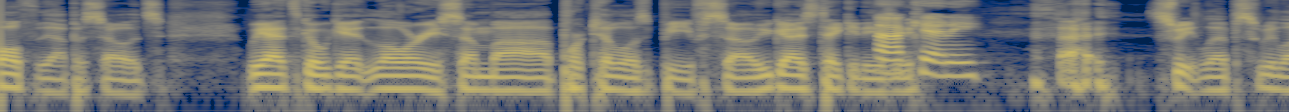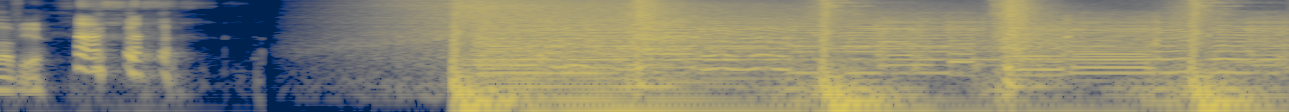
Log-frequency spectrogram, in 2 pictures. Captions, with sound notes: Both of the episodes. We had to go get Laurie some Portillo's beef. So you guys take it easy. - Thanks, Kenny. - Sweet lips, we love you. (laughing) (upbeat music) (upbeat music)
